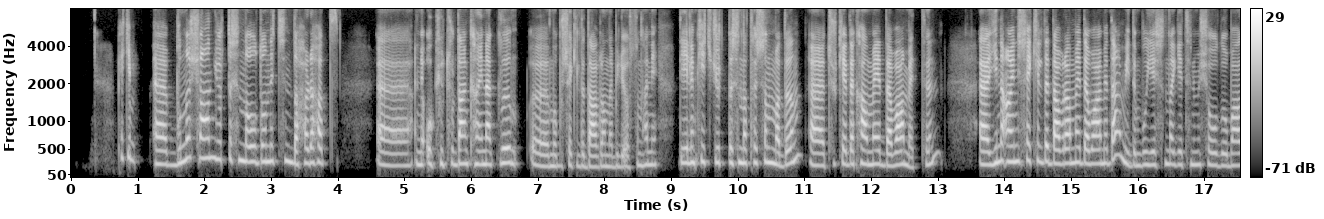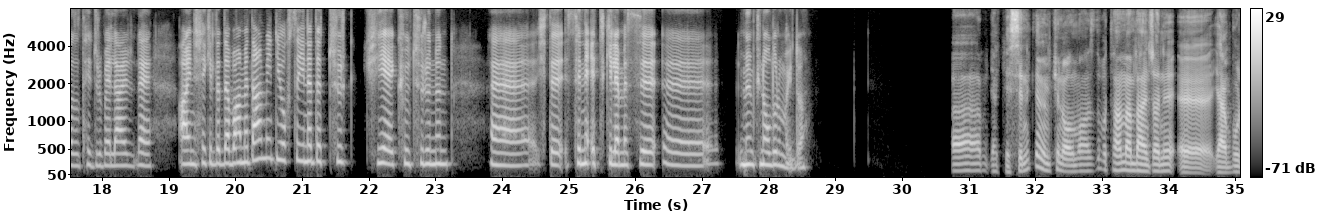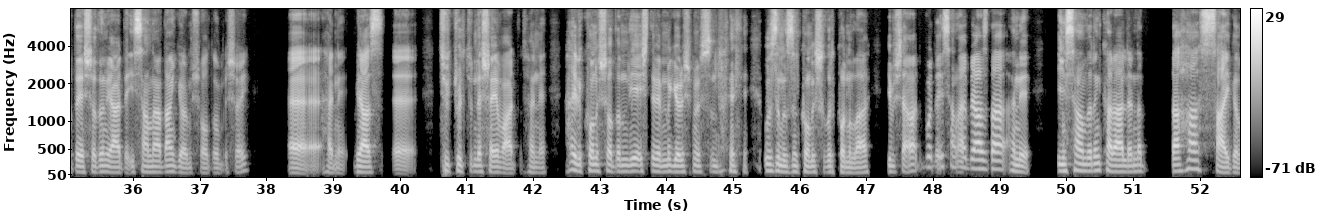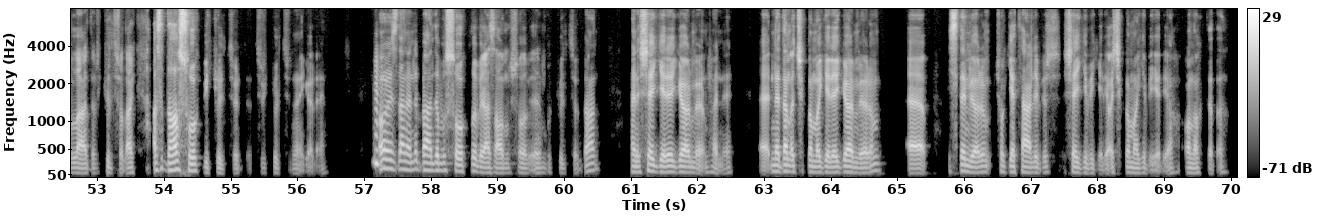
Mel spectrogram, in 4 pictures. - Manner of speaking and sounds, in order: tapping; chuckle
- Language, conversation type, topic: Turkish, podcast, Kendini tanımaya nereden başladın?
